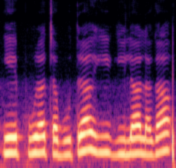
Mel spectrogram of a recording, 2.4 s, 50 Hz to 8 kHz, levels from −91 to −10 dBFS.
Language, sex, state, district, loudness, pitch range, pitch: Hindi, female, Rajasthan, Jaipur, -13 LUFS, 225-245 Hz, 235 Hz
